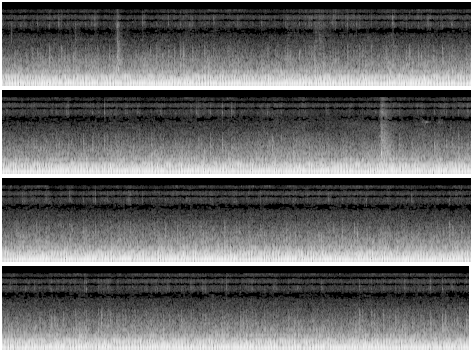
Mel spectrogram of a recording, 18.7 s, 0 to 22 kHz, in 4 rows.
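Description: Nissan S13 Silvia's naturally aspirated 2.2-litre four-cylinder with four individual throttle bodies, idling steadily through a straight-pipe exhaust with a deep rumble.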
